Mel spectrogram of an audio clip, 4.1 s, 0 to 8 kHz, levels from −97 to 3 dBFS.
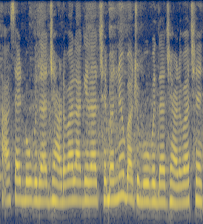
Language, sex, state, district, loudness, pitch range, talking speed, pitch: Gujarati, female, Gujarat, Gandhinagar, -13 LUFS, 205-220 Hz, 190 wpm, 210 Hz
